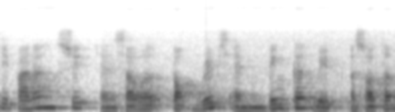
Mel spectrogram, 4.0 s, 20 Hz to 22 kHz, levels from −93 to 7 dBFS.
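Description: At 1.02 s the microphone volume steps up by about 4 dB. Input gain was raised at once, so speech and background jump together, unlike a speaker talking louder.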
